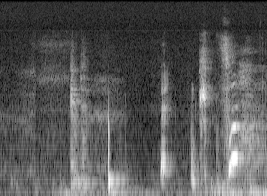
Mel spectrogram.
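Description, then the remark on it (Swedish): A sneeze, preceded by a few short catching breaths and ending in a sharp, moderately loud burst, with no talking. “Prosit. Prosit.”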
